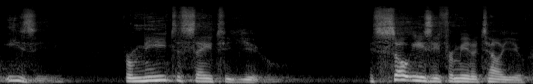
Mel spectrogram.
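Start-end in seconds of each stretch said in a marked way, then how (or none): none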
